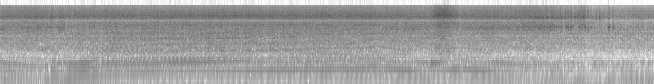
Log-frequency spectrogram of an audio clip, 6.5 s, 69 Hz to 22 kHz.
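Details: Rebuilt 220S engine started from cold at ambient temperature, 90–100 psi oil pressure: steady, even idle with one quick throttle blip that settles straight back. Smooth firing, no ticks or misses; a healthy engine.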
